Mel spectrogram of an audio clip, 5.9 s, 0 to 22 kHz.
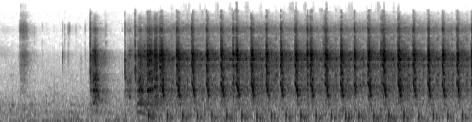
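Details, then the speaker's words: Lexmoto Valiant 125 converted from EFI to carburettor, original main jet and air filter on, choke coming off, air-fuel screw being adjusted; fires up with a clattery, slightly uneven beat, revs hang, not smooth; mixture not quite right. "but at the moment it's not smooth. It's hanging on its revs, etc."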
